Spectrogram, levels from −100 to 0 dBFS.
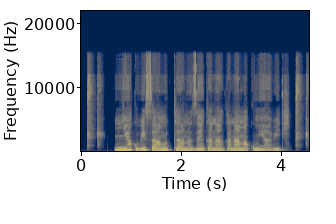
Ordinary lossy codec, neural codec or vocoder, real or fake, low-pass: Opus, 16 kbps; vocoder, 44.1 kHz, 128 mel bands every 512 samples, BigVGAN v2; fake; 14.4 kHz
